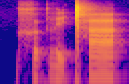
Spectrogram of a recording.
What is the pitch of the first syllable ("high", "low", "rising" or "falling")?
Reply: low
